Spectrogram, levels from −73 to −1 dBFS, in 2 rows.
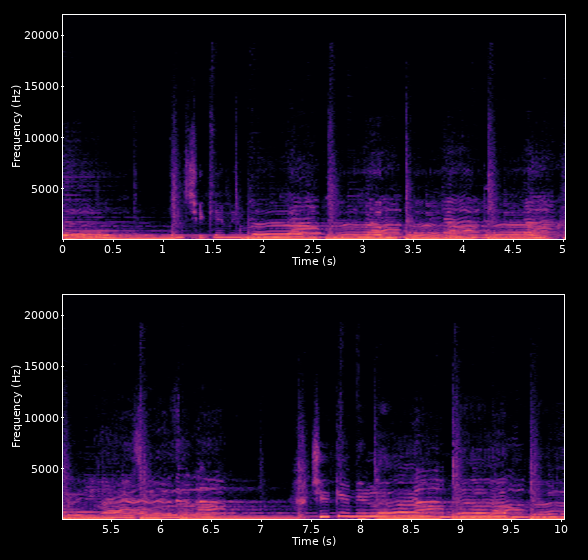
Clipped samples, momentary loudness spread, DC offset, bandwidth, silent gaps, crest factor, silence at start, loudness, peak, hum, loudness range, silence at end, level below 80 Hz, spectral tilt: under 0.1%; 6 LU; under 0.1%; 17 kHz; none; 14 dB; 0 s; -25 LUFS; -10 dBFS; none; 1 LU; 0 s; -32 dBFS; -6.5 dB/octave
